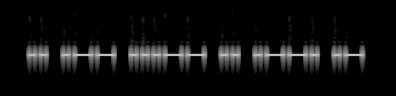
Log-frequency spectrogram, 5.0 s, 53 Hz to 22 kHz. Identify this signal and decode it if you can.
Morse code, heard as a keyed tone, about 17 wpm, 700 Hz. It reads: IW3IPA
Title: DXCC-100 Call Signs - 6 Characters - Repeated 3x - 17wpm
